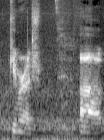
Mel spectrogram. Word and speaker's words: Guimarães: And then there was another tour over to the city that starts with a G, whose name I cannot pronounce. Guimarães, which is where the home of the Portuguese nation is, another UNESCO Yes.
